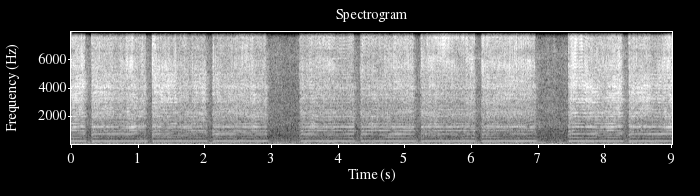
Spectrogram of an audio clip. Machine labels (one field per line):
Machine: slide rail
